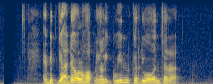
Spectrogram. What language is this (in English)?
Sundanese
